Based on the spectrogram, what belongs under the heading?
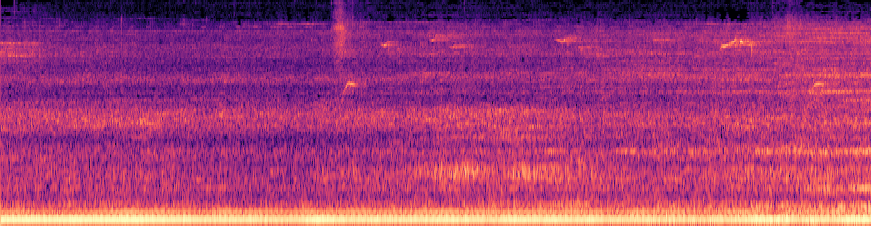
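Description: Freight train of covered grain hopper cars rolling along the track, under a steady low hum that does not change, with a few faint high chirps.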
